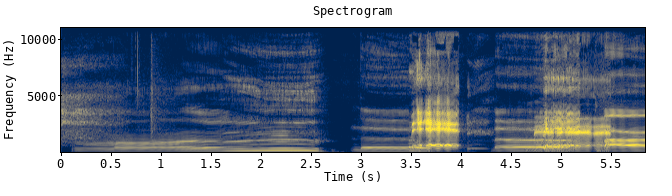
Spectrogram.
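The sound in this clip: Voices imitate farm animals in an improvisation game, giving drawn-out, moo- and bleat-like calls in three sustained, fairly loud bursts with tonal, wavering pitch.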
